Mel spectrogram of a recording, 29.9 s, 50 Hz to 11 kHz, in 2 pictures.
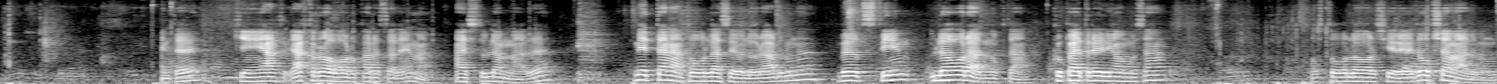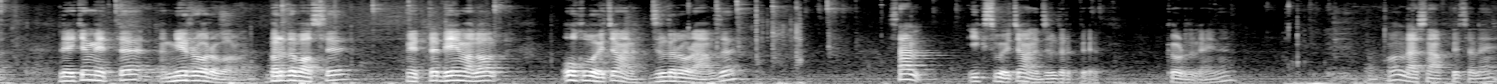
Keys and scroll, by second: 3.3 F3, 12.8 ctrl+z, 17.0 1, 22.5 ctrl+z.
